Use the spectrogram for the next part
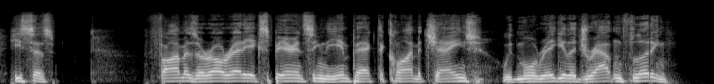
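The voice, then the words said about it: Put-on New Zealand accent. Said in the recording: “How about that for a New Zealand accent?”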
